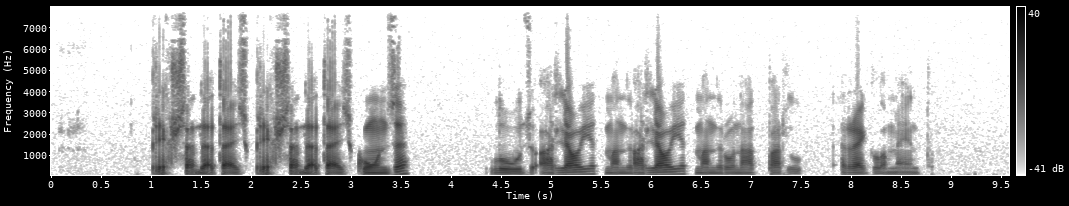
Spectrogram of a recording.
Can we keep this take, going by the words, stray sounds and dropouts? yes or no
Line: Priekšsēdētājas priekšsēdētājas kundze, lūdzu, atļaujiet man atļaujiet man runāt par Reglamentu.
yes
